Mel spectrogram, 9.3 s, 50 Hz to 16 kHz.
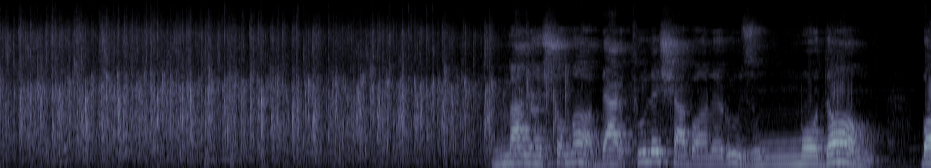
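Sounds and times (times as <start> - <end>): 
crowd applauding: 0.0 - 5.8
speech: 4.9 - 9.3.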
